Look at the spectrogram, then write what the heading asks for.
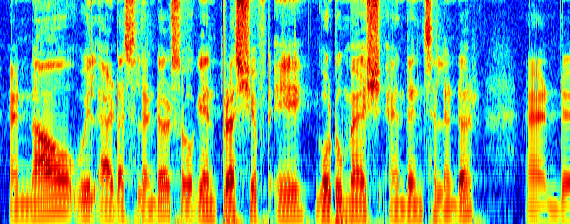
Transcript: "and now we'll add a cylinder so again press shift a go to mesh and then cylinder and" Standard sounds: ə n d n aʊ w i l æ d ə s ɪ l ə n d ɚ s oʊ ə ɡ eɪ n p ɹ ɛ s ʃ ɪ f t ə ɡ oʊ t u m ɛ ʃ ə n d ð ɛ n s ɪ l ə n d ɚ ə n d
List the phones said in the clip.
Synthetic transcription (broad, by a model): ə n d n aʊ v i l æ d ə s ɪ l ə n d ɚ s oʊ ə ɡ eɪ n p ɹ ɛ s ʃ ɪ f t ə ɡ oʊ t u m ɛ ʃ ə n d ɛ n s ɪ l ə n d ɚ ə n d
